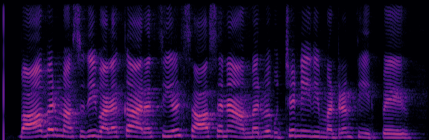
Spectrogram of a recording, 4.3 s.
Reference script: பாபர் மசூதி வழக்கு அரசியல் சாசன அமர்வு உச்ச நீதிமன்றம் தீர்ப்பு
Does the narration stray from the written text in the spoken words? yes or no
no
